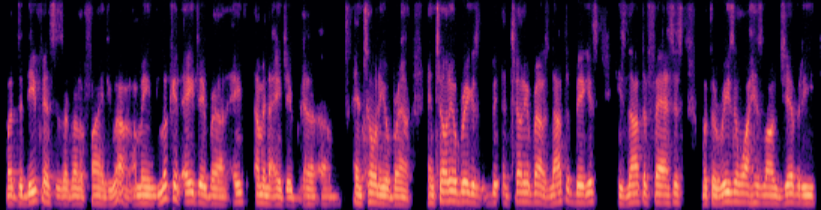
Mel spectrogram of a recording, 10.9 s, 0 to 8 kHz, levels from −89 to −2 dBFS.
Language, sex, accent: English, male, American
